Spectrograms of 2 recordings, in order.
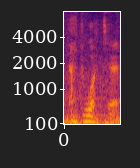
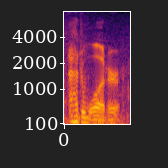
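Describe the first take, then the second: First: It is said with a French pronunciation. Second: It is said with an English pronunciation. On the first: The speaker calls it wrong. "they say it as if it's Paris" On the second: The speaker calls it right. "Which is ridiculous. It's Atwater"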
